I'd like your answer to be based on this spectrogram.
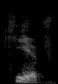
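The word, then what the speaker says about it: Kyiv: So they have this common history because Ukraine is the cradle, the city Kiev that you keep hearing of, or Kiev uh, in, in the Ukrainian pronunciation.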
